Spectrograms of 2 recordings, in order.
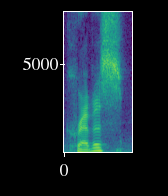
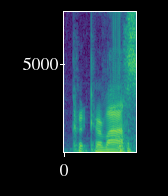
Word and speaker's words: crevice: a a crevice that that's not at all how you pronounce that word crevice there we go yeah crass French word no no it's crevice in American it's crevice in American not even English just American okay it's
